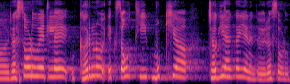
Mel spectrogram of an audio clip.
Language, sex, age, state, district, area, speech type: Gujarati, female, 18-30, Gujarat, Rajkot, urban, spontaneous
